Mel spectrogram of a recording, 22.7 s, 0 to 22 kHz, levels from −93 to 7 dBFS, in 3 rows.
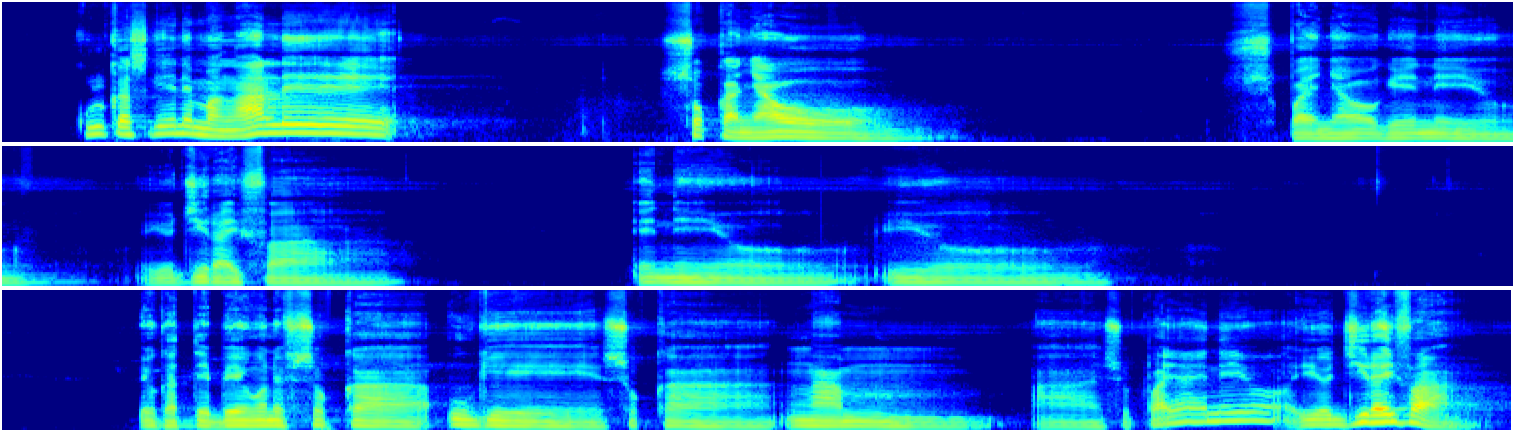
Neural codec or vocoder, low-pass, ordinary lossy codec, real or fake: vocoder, 44.1 kHz, 128 mel bands every 512 samples, BigVGAN v2; none; none; fake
